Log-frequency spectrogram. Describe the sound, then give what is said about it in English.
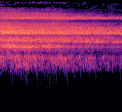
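A single deep, steady inhale through the nose while letting the belly flop out, a soft airy hiss lasting over a second, fairly quiet, fading slightly toward the end with no voices. “Breathing in, letting the belly flop out.”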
